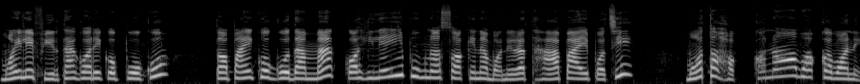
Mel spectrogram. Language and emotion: Nepali, surprised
